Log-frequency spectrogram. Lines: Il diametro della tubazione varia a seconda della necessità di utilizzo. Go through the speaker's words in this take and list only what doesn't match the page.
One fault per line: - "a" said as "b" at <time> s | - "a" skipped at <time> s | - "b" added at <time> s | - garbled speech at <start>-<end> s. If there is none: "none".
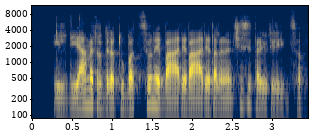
- "seconda" said as "varia" at 1.9 s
